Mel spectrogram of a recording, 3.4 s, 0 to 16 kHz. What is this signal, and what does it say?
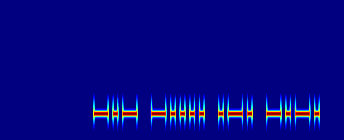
Morse code, heard as a keyed tone, about 25 wpm, 700 Hz. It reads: K6RC
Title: K1USN SST QSO Practice - 25wpm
